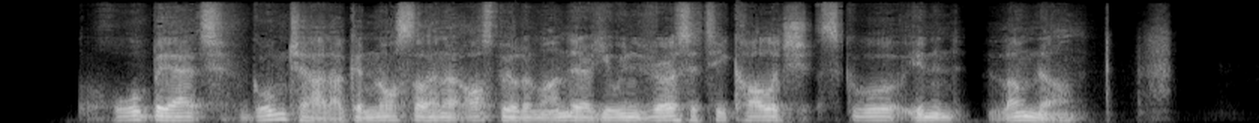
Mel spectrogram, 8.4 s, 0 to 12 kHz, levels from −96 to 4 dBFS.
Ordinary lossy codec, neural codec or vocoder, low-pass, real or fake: AAC, 32 kbps; codec, 16 kHz in and 24 kHz out, 0.4 kbps, LongCat-Audio-Codec, fine tuned four codebook decoder; 10.8 kHz; fake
